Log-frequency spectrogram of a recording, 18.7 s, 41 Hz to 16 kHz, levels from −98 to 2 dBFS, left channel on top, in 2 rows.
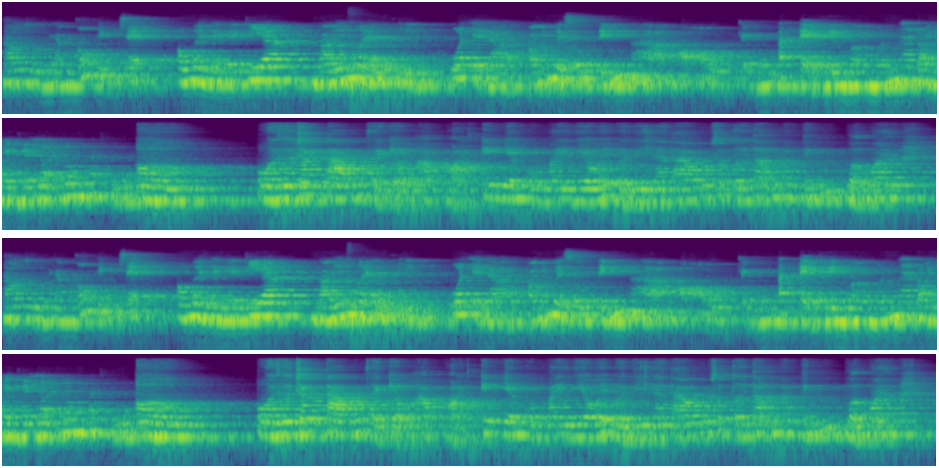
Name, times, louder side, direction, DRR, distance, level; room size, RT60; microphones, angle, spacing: voice 1, 0.0-1.4 1.7-2.8 3.1-4.2 4.5-10.7, right 1 dB, 15° right, -4 dB, 1.6 m, -20 dB
voice 2, 3.4-3.9 10.7-11.2 11.9-18.5, right 1 dB, 65° right, -3 dB, 1.9 m, -22 dB
11.0 x 10.0 x 3.2 m, 2.3 s
head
